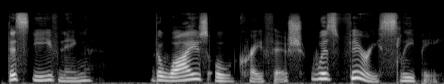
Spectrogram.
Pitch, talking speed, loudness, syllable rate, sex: 180 Hz, 120 wpm, -19 LUFS, 3.9 syllables/s, female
